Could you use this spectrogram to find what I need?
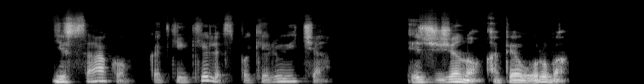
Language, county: Lithuanian, Kaunas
